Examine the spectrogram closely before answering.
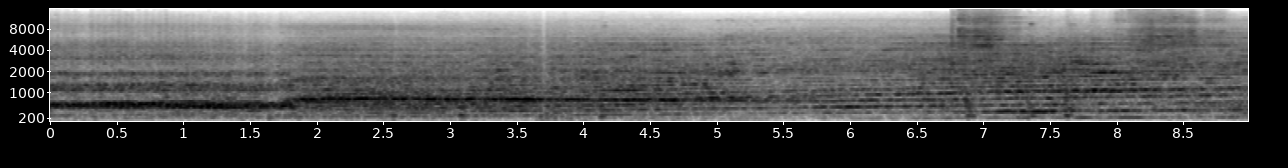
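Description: Train wheels rumble and click over the rails close by.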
